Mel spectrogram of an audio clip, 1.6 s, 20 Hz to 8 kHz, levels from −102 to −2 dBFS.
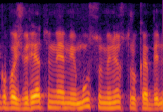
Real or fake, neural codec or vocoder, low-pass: fake; vocoder, 22.05 kHz, 80 mel bands, WaveNeXt; 7.2 kHz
